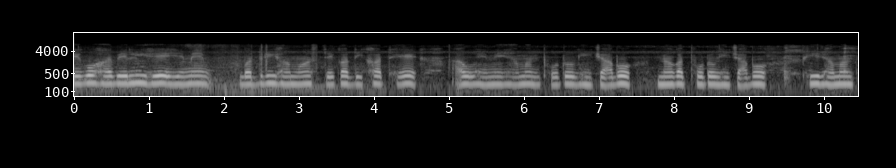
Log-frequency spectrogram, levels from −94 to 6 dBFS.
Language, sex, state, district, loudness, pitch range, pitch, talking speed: Chhattisgarhi, female, Chhattisgarh, Sarguja, -34 LUFS, 190-205 Hz, 200 Hz, 120 wpm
